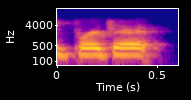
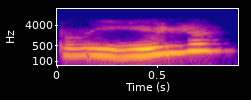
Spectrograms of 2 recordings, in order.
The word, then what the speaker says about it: Brigid: strongly associated with Brigid, the goddess Brigid. Sometimes Bridget or Brige, if you're going with the Gaelic pronunciation.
